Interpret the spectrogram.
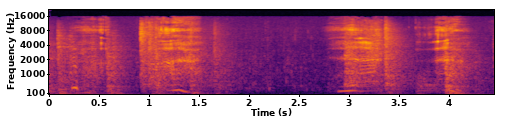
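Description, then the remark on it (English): A door is pushed shut over a baking sheet wedged in the gap between the door and the ground to block water from coming in. It makes several harsh, scraping bursts spread over a few seconds, mixed with breathy, strained grunts. “I think I can wedge a baking sheet in there to block the water from coming in. Close the door, and let me give it a go.”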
